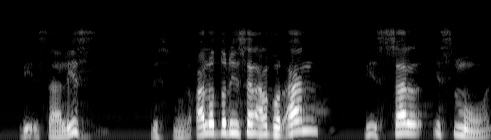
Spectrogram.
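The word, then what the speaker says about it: بِئْسَ الِاسْمُ: Dan sering orang baca bi'sal ismu, padahal itu bukan begitu bacanya. Bi'salis ismu.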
